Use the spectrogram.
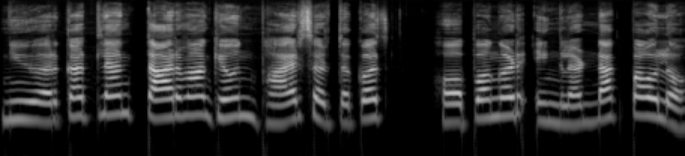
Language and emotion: Goan Konkani, neutral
